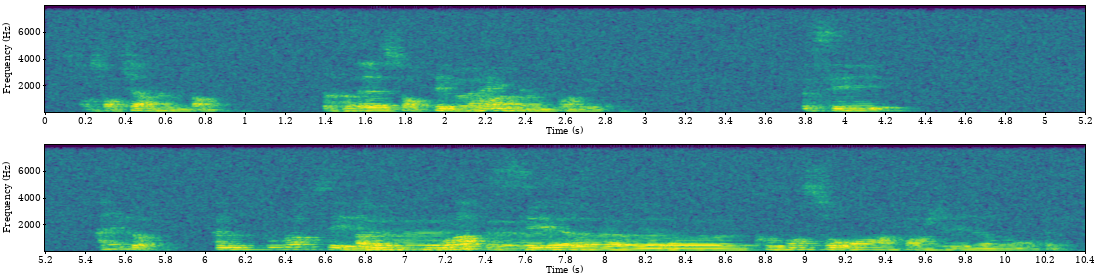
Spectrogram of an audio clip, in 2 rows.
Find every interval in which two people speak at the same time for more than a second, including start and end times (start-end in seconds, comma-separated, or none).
6.7-8.4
